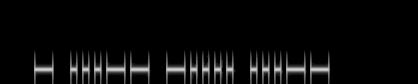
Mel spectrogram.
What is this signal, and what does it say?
Morse code, heard as a keyed tone, about 20 wpm, 700 Hz. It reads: T363
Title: Numbers - Contest Style - 4-Digit 20wpm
